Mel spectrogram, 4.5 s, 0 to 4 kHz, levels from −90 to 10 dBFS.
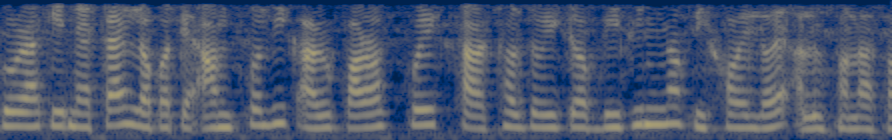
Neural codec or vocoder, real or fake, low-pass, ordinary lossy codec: codec, 16 kHz, 16 kbps, FunCodec, trained on LibriTTS, 50 frames a second; fake; 3.6 kHz; none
